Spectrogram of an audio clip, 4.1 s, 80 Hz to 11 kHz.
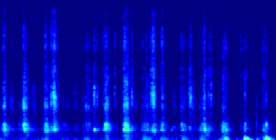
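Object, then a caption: Wax-coated scratch-art card scratched with a wooden stylus. A wooden stylus tip scratches across a flat, black wax-coated scratch-art card about A5 size, a solid thin card lying on a table. Quick, uneven strokes make dry, raspy scratching with a bright, papery edge. A few heavier, lower-pitched scrapes come near the end.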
